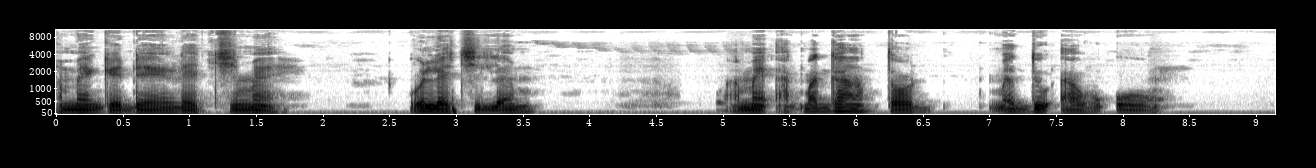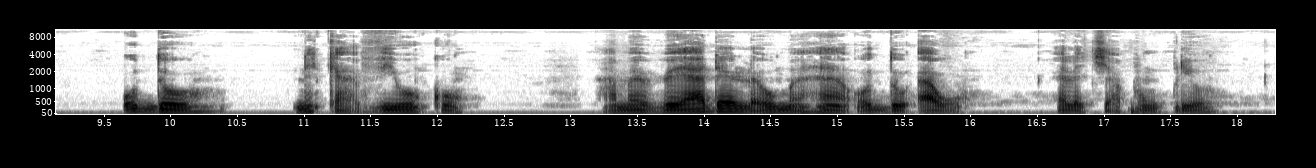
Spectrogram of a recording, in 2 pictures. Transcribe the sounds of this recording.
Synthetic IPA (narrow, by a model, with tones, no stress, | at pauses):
a˨mɛ̃˨ɡɛ˨ɖɛ˨lɛ˨t͡ɕi˨mɛ̃˨ | wʔo̰˦lɛ˨t͡ɕi˨lɛ˦m | a̰˨mẽ˨ʔa̰˨k͡pã˦ɡã˦t̪ɔ˦ | mɛ̃˦d̪o˦ʔa˨wu˨ʔo˦ | wo˦d̪o˦ | nɛ̃˦ka̰˨vi˦wo˦ko˦ | a̰˨mẽ˨βe˨a˨ɖɛ˦lɛ̰˨wo˦mɛ̰̃˨ɦã˦wʔo̰˦d̪o˦ʔa˨wṵ˨ | ɛ˦lɛ˨t͡ɕi˦a̰˨ɸu˦m˦k͡pli˦wo˦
